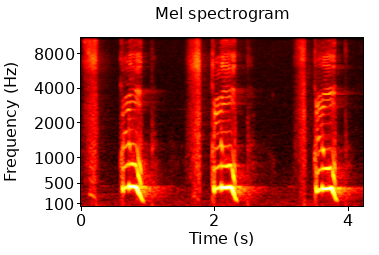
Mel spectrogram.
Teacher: Why? Because this v is voiced, so it will be pronounced as its voiceless counterpart, which is f, and this b is again a voiced consonant, so it will be pronounced as p.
